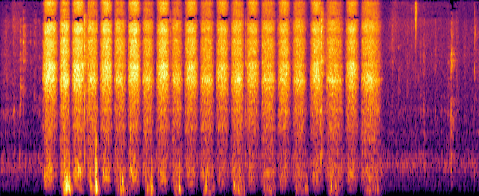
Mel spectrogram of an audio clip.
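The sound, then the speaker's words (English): Short, quick breaths in and out during a breathing exercise make a fast, even train of many sniffing puffs. The breaths run for about four seconds and stop abruptly, with no talk. “what it looks like is just short, quick breaths, both in and out, like this.”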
